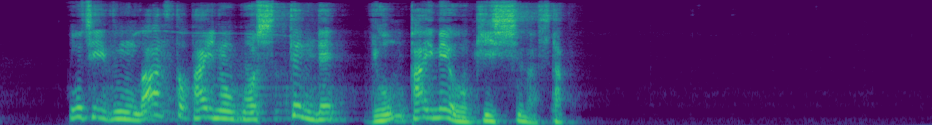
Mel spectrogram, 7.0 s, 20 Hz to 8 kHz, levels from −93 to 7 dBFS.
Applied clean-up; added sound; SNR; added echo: neural mask model DeepFilterNet 3.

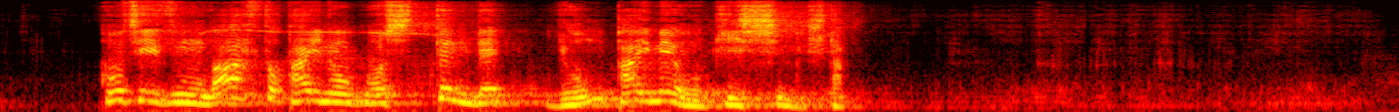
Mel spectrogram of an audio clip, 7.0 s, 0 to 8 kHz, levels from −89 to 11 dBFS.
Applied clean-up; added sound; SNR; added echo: neural separator model SepFormer DNS4.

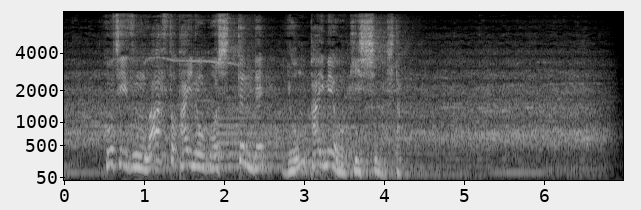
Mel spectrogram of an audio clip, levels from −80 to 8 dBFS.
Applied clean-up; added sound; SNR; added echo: none; Keyboard (musical); 14 dB; reverberation time 1.1 s.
